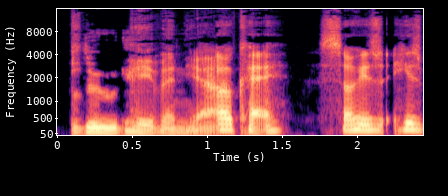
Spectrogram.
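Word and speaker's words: Blüdhaven: nightwing is back and is it bloodhaven or bloodhaven i rarely say it out loud i said bluthhaven but that's because i read phonetically because spanish is my first language yeah so okay so well okay is this blue it has the umlauts on it right so i think it's blue haven yeah okay so he's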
